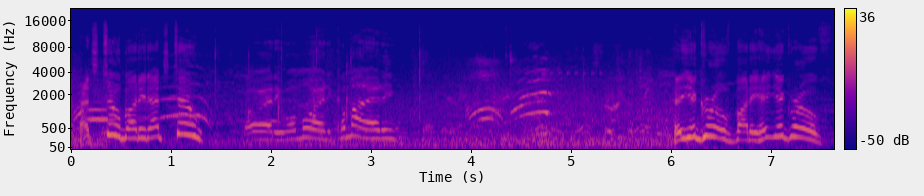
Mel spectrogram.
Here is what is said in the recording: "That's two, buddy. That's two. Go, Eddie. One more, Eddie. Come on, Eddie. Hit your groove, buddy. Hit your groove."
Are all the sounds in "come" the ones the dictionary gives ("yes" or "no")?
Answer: yes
